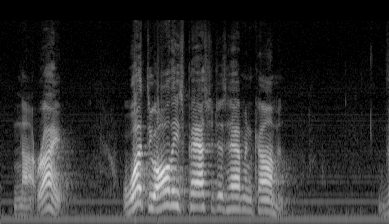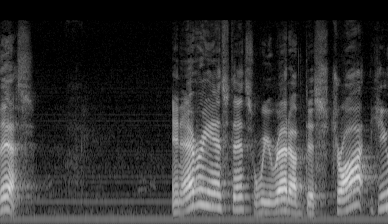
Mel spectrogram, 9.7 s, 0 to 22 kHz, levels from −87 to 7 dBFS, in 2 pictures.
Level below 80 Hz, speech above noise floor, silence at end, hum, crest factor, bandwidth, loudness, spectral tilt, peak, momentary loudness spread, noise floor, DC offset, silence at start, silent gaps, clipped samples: -50 dBFS; 33 dB; 0 s; none; 18 dB; 16 kHz; -16 LUFS; -4.5 dB/octave; 0 dBFS; 14 LU; -49 dBFS; under 0.1%; 0.2 s; none; under 0.1%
